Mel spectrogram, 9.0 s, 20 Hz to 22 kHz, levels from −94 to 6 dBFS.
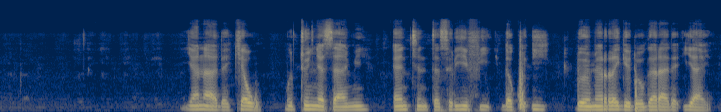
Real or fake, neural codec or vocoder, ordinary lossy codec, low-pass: fake; codec, 44.1 kHz, 7.8 kbps, Pupu-Codec; AAC, 64 kbps; 10.8 kHz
